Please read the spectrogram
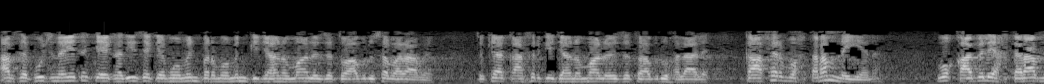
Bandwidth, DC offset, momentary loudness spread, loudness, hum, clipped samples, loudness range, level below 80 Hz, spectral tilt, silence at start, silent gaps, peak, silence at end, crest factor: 5 kHz; under 0.1%; 9 LU; -17 LUFS; none; under 0.1%; 3 LU; -50 dBFS; -8.5 dB/octave; 0 s; none; 0 dBFS; 0 s; 18 dB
